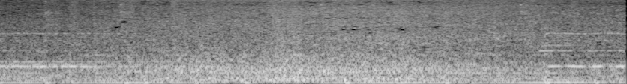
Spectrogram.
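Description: Steady rushing noise under faint background music; the noise swells slightly about halfway through.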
